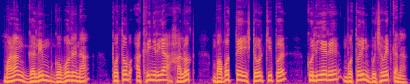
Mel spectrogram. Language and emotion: Santali, fearful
